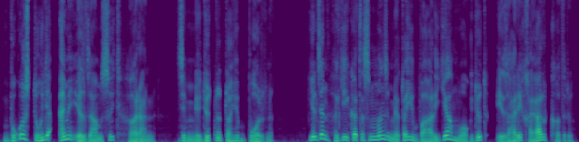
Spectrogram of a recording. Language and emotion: Kashmiri, surprised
